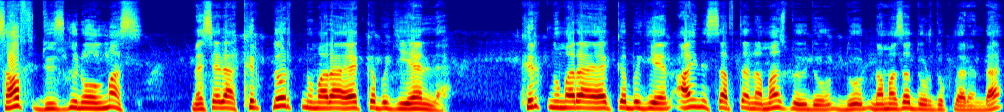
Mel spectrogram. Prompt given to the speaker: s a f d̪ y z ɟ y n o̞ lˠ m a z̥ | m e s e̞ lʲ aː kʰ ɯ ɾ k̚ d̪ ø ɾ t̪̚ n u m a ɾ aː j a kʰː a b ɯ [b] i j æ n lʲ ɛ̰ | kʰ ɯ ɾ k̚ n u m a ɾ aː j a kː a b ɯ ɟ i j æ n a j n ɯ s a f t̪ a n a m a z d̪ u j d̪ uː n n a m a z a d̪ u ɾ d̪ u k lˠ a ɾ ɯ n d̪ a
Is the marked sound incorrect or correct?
incorrect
